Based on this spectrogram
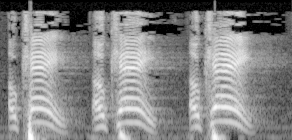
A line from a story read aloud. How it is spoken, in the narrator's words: shouting into the air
